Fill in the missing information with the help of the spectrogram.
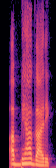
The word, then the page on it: अभ्यागारिक: Hindi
